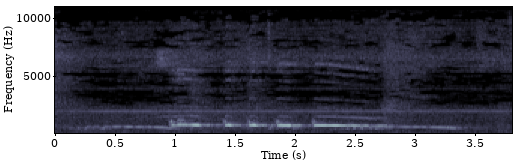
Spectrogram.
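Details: Local zebra dove used as a singing lure: rapid clipped notes flowing into a sustained coo, overlapping a lower, softer coo from another dove.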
